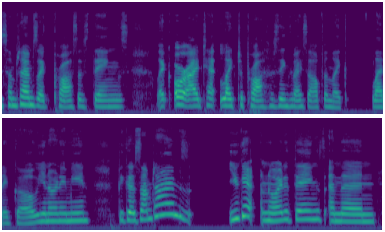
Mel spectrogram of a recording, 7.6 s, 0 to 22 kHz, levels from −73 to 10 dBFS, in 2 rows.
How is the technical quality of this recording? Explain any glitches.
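Nothing here needs explaining: the speech comes across without any glitches, dropouts or other technical faults to point to.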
